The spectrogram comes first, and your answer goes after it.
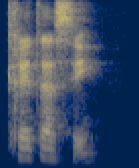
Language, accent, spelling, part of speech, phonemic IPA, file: French, France, crétacé, adjective, /kʁe.ta.se/, LL-Q150 (fra)-crétacé.wav
- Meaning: Cretaceous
